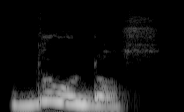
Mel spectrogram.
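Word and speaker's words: δοῦλος: que en español excepto cuando tenemos una omicron se pronuncia como u u una como supo entonces aquí es dulos Jo dulos Este es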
